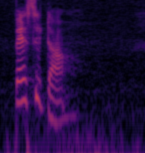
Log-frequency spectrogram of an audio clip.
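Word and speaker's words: peseta: of spain and this currency is known as pesita it spells p e s e t a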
